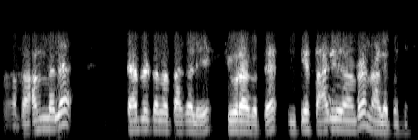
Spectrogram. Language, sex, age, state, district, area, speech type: Kannada, male, 30-45, Karnataka, Mandya, rural, conversation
